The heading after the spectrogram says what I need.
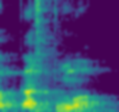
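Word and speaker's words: customer: कस्टमर, इसका pronunciation होगा कस्टमर।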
